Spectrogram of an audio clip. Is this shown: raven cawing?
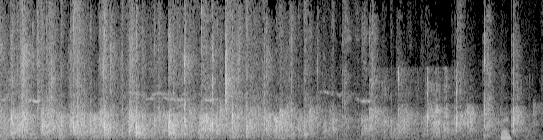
no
